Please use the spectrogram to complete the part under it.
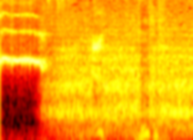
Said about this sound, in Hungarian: Micsoda síp! Milyen sípod van?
